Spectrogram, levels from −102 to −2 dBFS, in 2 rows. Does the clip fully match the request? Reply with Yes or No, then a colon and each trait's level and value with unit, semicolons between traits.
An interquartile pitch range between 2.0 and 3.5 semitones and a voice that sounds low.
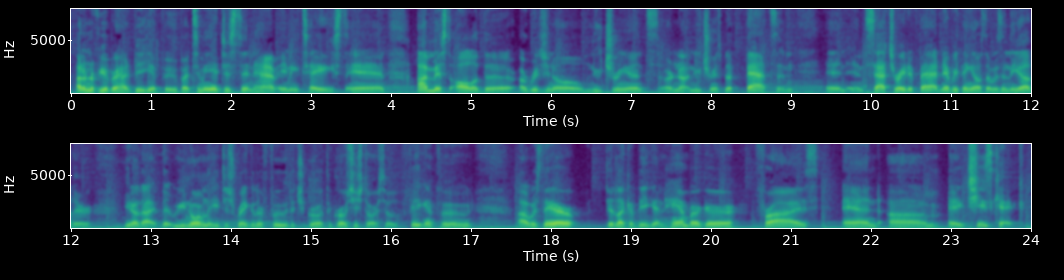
Yes: average, 2.8 semitones; low, 110 Hz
